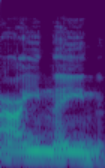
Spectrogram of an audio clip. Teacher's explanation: جب یہاں رکیں گے تو عینینی کی جگہ عینین، نون کو ساکن کر دیں گے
